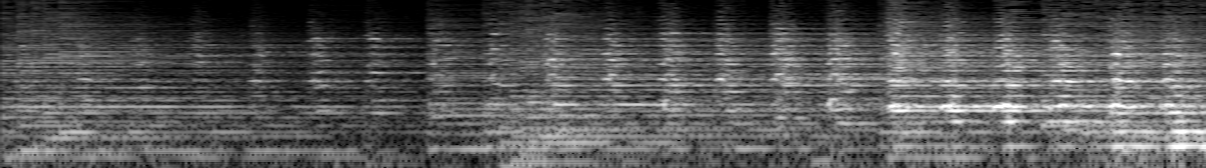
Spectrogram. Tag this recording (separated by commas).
Music, Violin, Musical instrument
